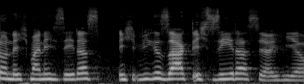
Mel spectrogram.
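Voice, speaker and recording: This woman has a fairly high pitch and a moderate pace. Her intonation stays monotone and flat. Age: 20s. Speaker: influencer and podcaster. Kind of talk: casual chat.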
